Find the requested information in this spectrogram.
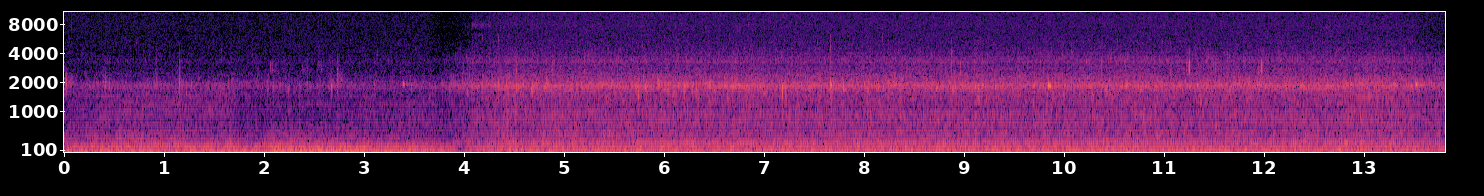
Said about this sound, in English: These underwater field recordings taken at Proby's Quay and Sullivan's Quay offer a brief view into the richness of the river as it flows by us every day.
